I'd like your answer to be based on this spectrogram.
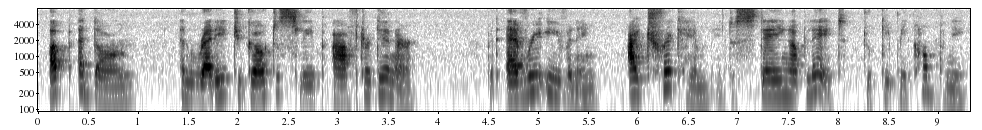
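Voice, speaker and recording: Husky lady reading her short story out loud, low voice, pitch moves around a lot. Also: low-quality recording.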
